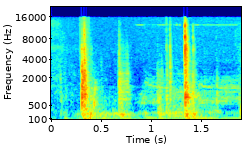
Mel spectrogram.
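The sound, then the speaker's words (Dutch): A Microlino car's seatbelt is drawn out with a quick zipping slide, then clicks sharply into its buckle, fairly loud in a quiet cabin, with no talking. “Gordel om.”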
